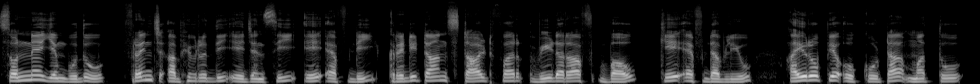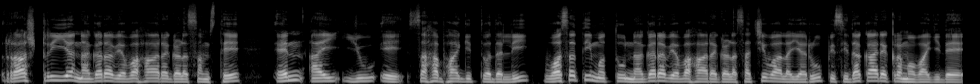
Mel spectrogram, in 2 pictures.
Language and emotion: Kannada, neutral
